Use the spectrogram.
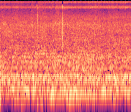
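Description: Honey bees crawl over frames lifted from a hive, a dense, steady buzzing drone filling the whole moment at a fairly soft level with no voices.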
